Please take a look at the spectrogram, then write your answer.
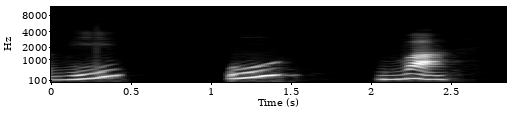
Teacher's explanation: Eu tenho duas vogais, mas cada uma em uma sílaba diferente. Esse é o conceito de iato. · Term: hiato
